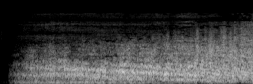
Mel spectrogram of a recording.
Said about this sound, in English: Each missile and drone Russia fires carries death as it soars to its target. Everyone intercepted is a triumph of life.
